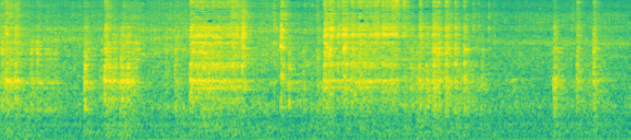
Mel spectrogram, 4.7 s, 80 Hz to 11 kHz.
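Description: Hitachi EX150 excavator's diesel engine running steadily, with repeated short higher-pitched bursts of noise over it as the machine works a strap hitched to its bucket.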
